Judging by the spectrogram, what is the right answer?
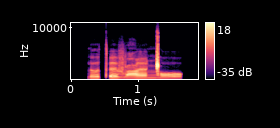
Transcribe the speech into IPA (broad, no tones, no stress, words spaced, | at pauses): ɾətʼɛv ʕæŋ͡ǁɔ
